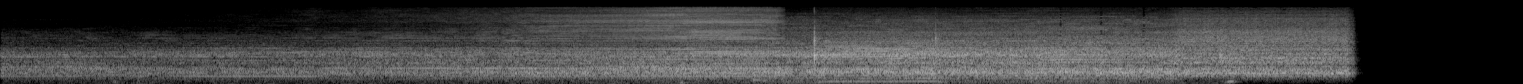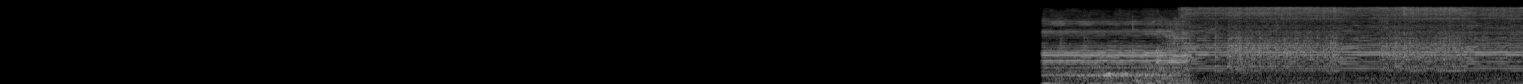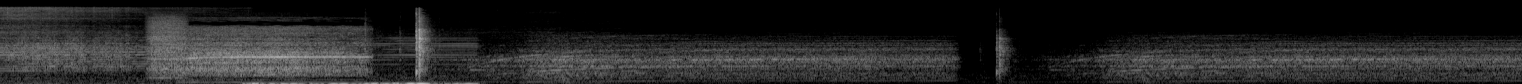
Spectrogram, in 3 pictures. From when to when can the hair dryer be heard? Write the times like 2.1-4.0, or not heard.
0.0-13.6, 31.9-45.6.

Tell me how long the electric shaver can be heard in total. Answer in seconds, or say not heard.
22 s.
